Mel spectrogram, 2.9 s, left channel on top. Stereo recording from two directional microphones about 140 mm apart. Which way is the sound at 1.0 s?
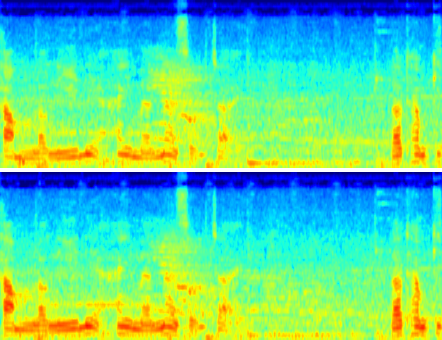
20° left (ahead or behind).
